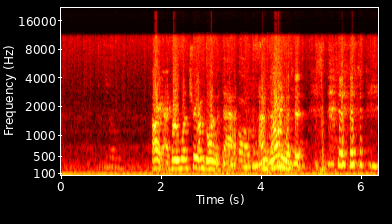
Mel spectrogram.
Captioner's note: laughter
